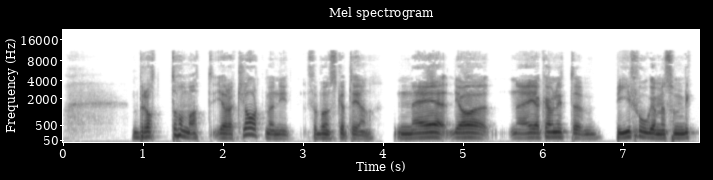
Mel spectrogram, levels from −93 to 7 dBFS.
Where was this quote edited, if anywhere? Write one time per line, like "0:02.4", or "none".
0:04.0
